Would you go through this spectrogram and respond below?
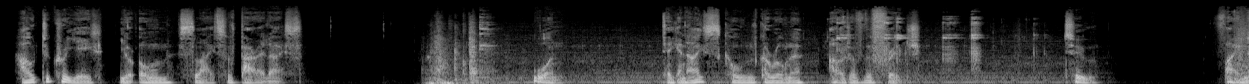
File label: Commercial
